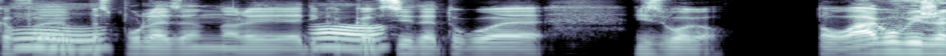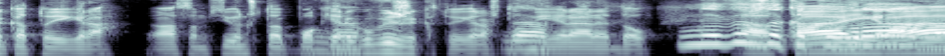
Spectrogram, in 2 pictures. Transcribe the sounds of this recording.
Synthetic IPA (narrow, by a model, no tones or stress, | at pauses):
kəfɛbɛspolɛzɛnːɐliɛd̪ikɐkəfsid̪ɛt̪ʊɡoɛ | izlˠɤɡə̰lˠ | t̪ovaɡoviʒəkɐt̪ɔiɡɾa̰ | asəmsiɡuɾnt͡ʃɛ̥t̪ɔjpɔk̟ɛɾɡoviʒdəkɐ̥t̪ɔiɡɾaʃt̪ɔiɡɾaɛɾɛd̪ɔlˠnɛviʒɐkaaiɡa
